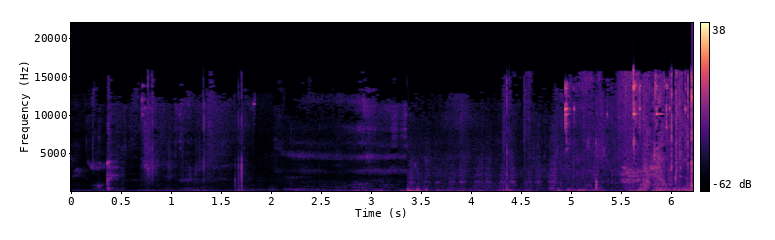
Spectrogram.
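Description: A dog panting softly with a faint, thin whine. About halfway through, a louder rumble of wind on the microphone takes over.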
